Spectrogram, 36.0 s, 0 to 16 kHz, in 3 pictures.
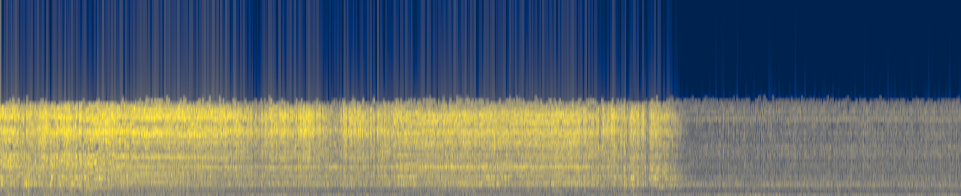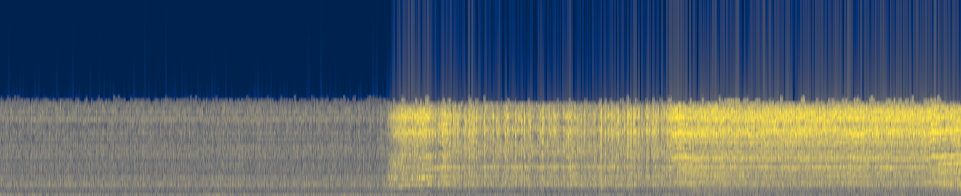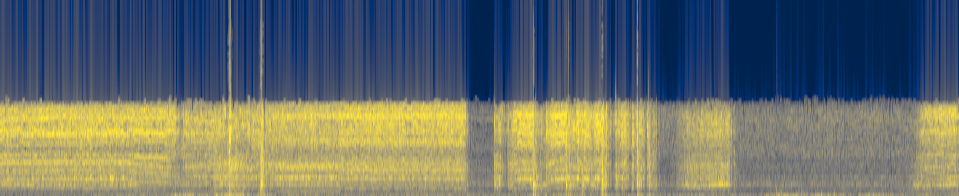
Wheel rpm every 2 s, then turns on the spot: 160, 160, 160, 160, 50, 0, 0, 0, 40, 160, 160, 160, 160, 170, 190, 160, 90, 20.
none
